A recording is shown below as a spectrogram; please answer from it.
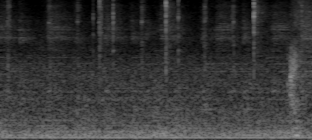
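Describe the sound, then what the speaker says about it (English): Long hair-cutting scissors snipping through hair at a salon, a few crisp close metallic snips spaced out over a quiet background hum. "Yes, long scissors for me because I like to go in and"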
